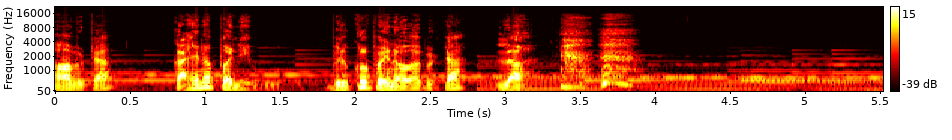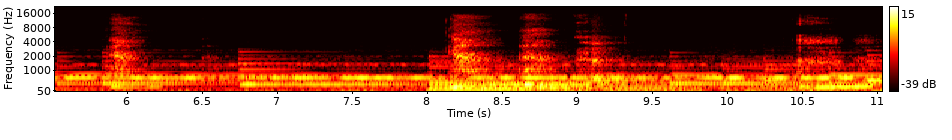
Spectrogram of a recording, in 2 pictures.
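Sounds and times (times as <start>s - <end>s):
soft film score: 0.0s - 11.0s
breathy gasp: 8.2s - 9.4s.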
